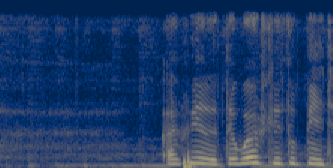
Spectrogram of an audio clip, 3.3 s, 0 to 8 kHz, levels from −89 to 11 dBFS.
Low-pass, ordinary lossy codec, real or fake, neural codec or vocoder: 7.2 kHz; none; real; none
